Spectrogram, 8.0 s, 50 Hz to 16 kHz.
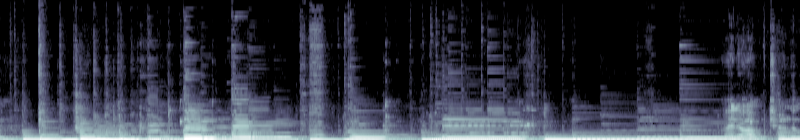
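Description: Archtop guitar playing a jazz chord progression, quartal 'four chord' voicings moving to dominant 13 flat 9 chords, each chord left to ring. A sliding run rises up the neck about a second in. The guitar is tuned a little low.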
